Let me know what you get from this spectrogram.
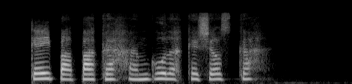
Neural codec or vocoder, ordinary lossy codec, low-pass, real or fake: codec, 16 kHz in and 24 kHz out, 0.4 kbps, LongCat-Audio-Codec, two codebook decoder; Opus, 16 kbps; 10.8 kHz; fake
